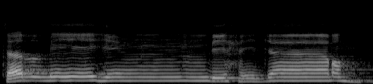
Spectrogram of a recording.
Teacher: mimnya dibaca khafi, samar. ketika bertemu dengan ba, indal ba, ketika bersanding dengan ba, bi gunnah dengan bacaan gunnah juga. Berdengung ya. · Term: ikhfa syafawi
